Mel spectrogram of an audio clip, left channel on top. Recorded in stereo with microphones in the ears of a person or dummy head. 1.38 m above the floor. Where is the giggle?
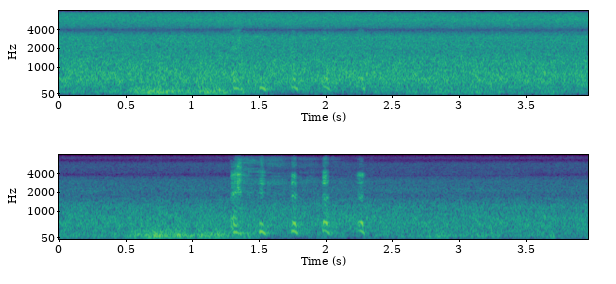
65° right (ahead or behind).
